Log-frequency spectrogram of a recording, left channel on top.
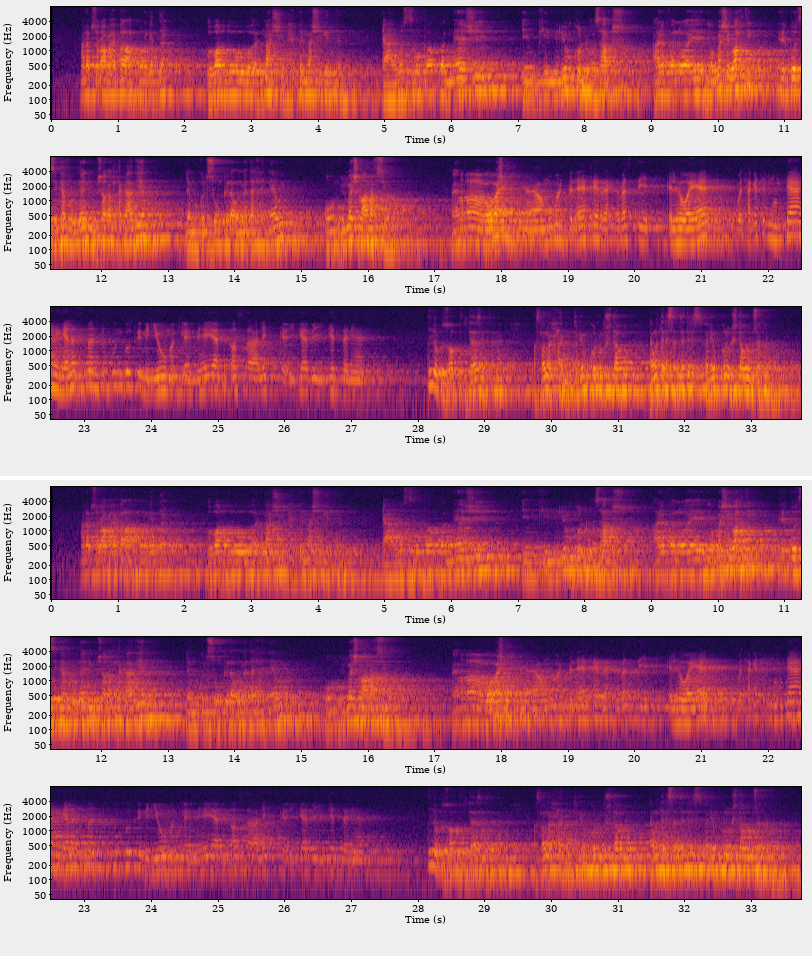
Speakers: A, on the left (about 20°); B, on the left (about 70°).
A: فانا بصراحه بحب العب كوره جدا وبرضو المشي بحب المشي جدا يعني بص ممكن افضل ماشي يمكن اليوم كله ما ازهقش عارف بقى اللي هو ايه لو ماشي لوحدي ايربودز كافي وداني ومشغل حاجه هاديه لام كلثوم كده او ميادة الحناوي وم- وماشي
B: امم
A: مع نفسي بقى فاهم
B: اه هو
A: لو ماشي
B: يعني عموما في الاخر احنا بس الهوايات والحاجات الممتعة هي لازما تكون جزء من يومك لان هي بتأثر عليك ايجابي جدا يعني
A: ايوه بالظبط انت لازم فعلا اصل اقول لك حاجه انت اليوم كله مش هتاخده لو انت لسه بتدرس فاليوم كله مش هتاخده مذاكره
